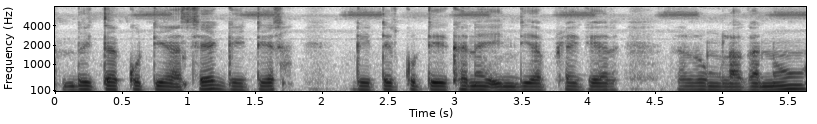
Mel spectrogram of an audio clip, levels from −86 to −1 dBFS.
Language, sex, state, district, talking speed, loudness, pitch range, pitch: Bengali, male, Tripura, West Tripura, 115 wpm, -16 LUFS, 115-125 Hz, 120 Hz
